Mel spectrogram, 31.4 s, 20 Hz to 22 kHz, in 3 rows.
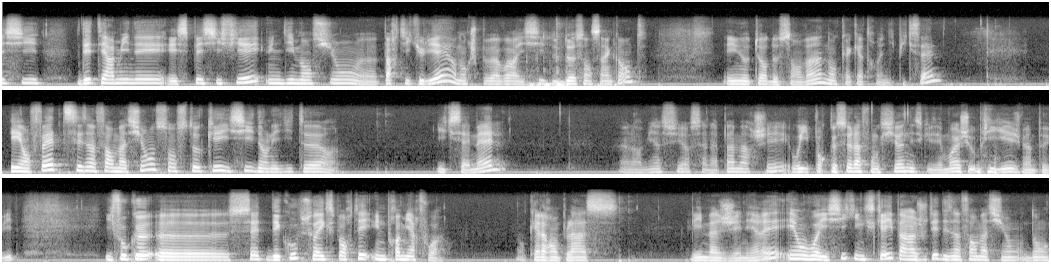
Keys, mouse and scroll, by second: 4.4 click, 5.5 KP_2, 5.6 KP_5, 5.7 KP_0, 6.1 Tab, 10.1 click, 11.3 click, 12.3 click, 13.4 click, 14.4 click, 17.0-19.9 drag, 21.1 click, 25.0 click, 27.3 click, 28.5 click, 29.9 click, 30.5 click.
